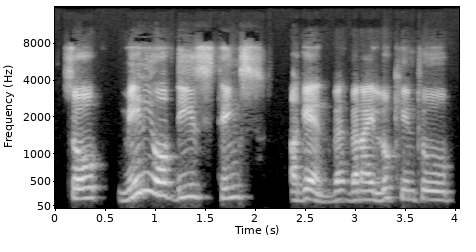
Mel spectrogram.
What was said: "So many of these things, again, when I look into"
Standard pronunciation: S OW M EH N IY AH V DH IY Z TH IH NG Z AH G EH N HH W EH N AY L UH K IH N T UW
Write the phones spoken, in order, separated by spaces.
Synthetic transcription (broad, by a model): S OW M EH N IY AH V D IY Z T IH NG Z AH G EH N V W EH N AY L UH K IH N T UW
